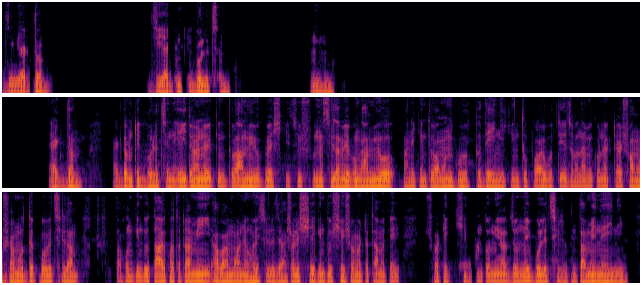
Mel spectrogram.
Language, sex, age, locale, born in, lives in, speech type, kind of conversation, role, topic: Bengali, male, 20-24, bn-BD, Bangladesh, Bangladesh, conversation, unstructured, none, অর্থ সঞ্চয় করা কেন গুরুত্বপূর্ণ?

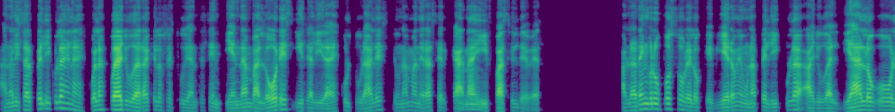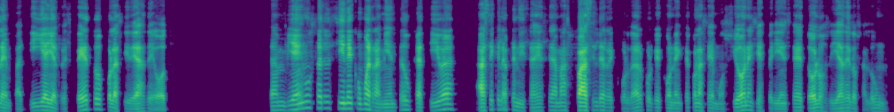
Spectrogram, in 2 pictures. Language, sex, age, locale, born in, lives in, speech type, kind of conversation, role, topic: Spanish, male, 40-44, es-CO, Venezuela, United States, read, expert-assistant, expert, ¿De qué forma el cine puede promover valores positivos en la sociedad?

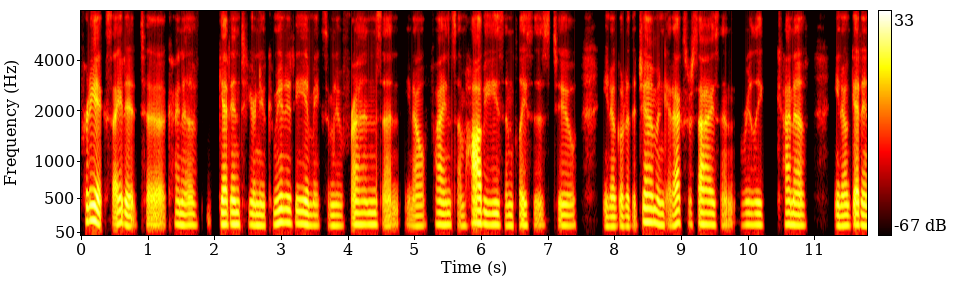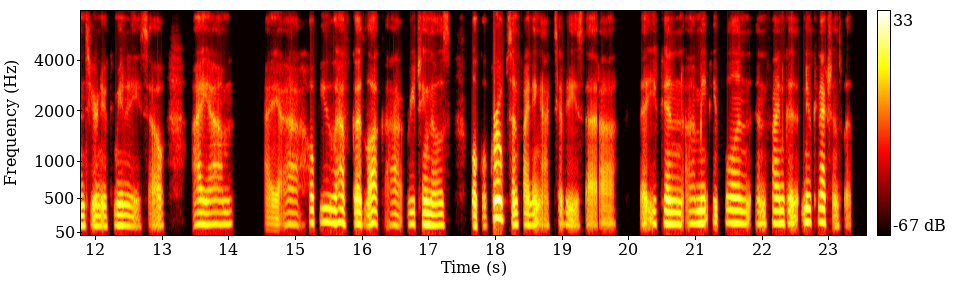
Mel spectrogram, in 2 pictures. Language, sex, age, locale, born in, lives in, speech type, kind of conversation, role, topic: English, female, 40-44, en-US, United States, United States, conversation, advice, advisor, How do I settle in and build meaningful connections after moving to a new city?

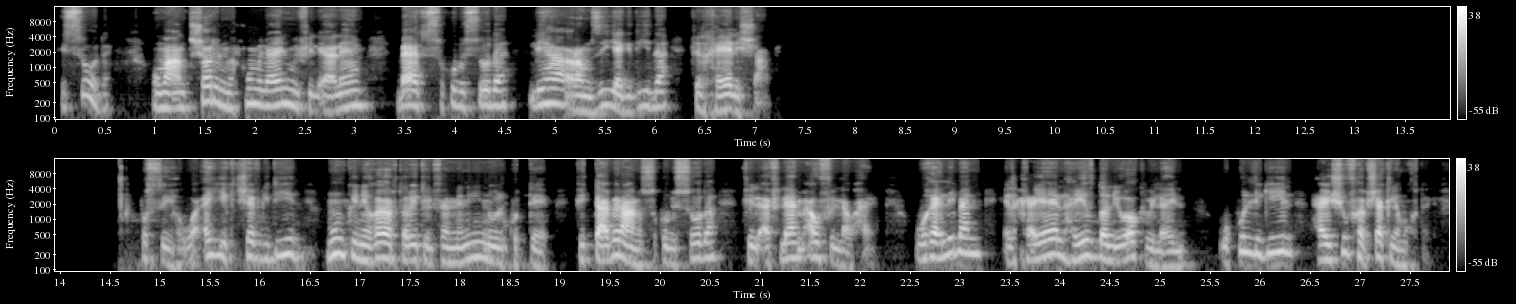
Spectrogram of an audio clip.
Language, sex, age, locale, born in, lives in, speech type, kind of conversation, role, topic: Arabic, male, 40-44, ar-EG, Egypt, Egypt, read, expert-assistant, expert, ليه الناس عندها فضول كبير عن الثقوب السودا؟ وهل النظرة ليها بتختلف من مجتمع للتاني؟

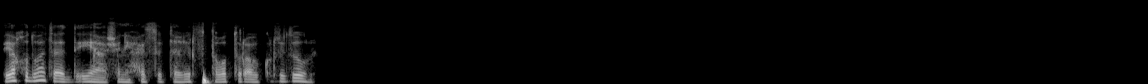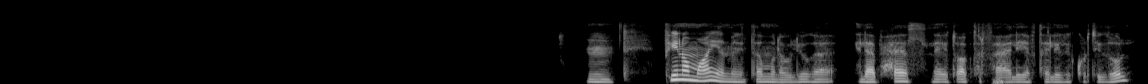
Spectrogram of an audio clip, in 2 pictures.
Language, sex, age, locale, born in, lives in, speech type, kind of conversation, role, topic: Arabic, male, 20-24, ar-EG, Egypt, Egypt, read, expert-assistant, asker, بيقولوا إن ممارسة التأمل أو اليوجا بتقلل مستويات الكورتيزول في الجسم وبتساعد على إدارة الضغط العصبي، هل الكلام دا مدعوم بأبحاث علمية فعلاً؟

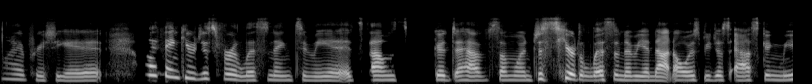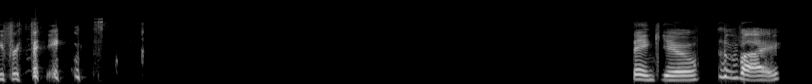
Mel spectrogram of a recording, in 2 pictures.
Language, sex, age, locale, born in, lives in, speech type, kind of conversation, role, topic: English, female, 45-49, en-US, United States, United States, conversation, advice, user, How can i balance my work responsibilities while making time for my family?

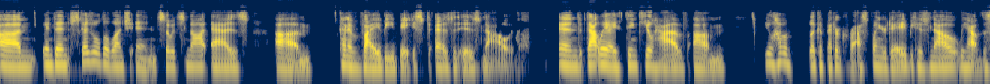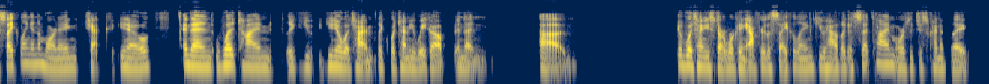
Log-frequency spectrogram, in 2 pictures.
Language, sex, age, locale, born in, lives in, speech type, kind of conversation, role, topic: English, female, 45-49, en-US, United States, United States, conversation, advice, advisor, How can I improve my work-life balance?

